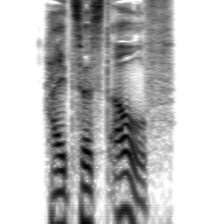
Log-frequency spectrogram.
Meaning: second-person singular subjunctive I of aufheizen
- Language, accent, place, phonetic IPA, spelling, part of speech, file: German, Germany, Berlin, [ˌhaɪ̯t͡səst ˈaʊ̯f], heizest auf, verb, De-heizest auf.ogg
